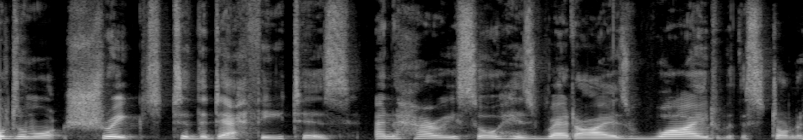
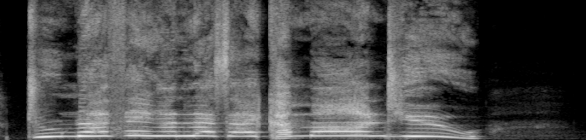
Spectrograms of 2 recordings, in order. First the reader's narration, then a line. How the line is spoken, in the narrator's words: Voldemort shouted to the Death Eaters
